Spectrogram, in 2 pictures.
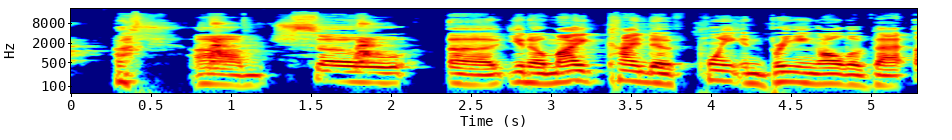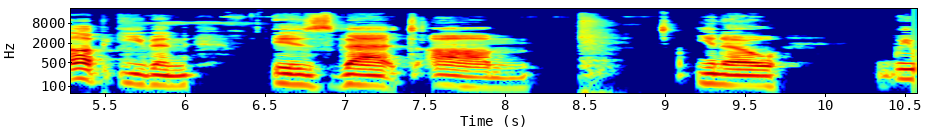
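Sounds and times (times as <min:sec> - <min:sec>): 
dog barking: 0:00.0 - 0:00.2, 0:00.8 - 0:01.2, 0:01.8 - 0:02.1
speech: 0:00.3 - 0:09.8, 0:10.4 - 0:10.5.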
